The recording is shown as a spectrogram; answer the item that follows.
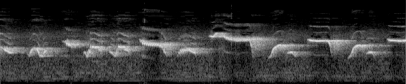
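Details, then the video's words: Varied bird song made of short whistled phrases, some flat, some dropping sharply, delivered in quick bursts with tiny gaps between them, in a quiet setting. "Con chim hót suốt nghe mát ruột"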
